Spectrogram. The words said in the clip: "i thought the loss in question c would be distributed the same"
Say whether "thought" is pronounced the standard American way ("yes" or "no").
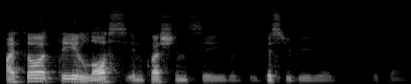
yes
